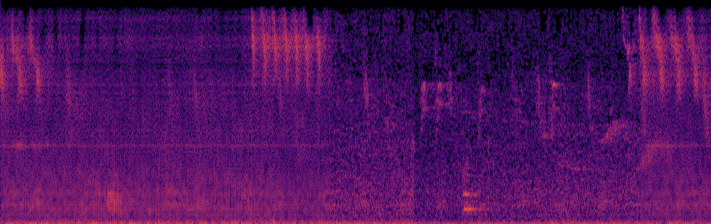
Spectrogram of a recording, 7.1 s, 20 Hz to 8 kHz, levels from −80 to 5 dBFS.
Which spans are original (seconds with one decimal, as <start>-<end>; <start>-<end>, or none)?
3.3-6.4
